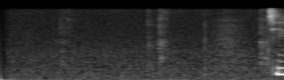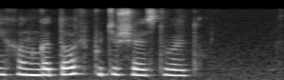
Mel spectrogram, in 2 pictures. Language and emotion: Russian, neutral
